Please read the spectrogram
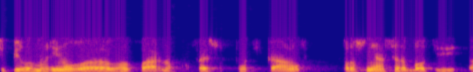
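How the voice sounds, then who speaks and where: A man speaks at a moderate pace with a medium pitch. His intonation stays flat and monotone. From Bulgaria, Velingrad. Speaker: transplant athlete, former journalist. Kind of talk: phone interview.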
